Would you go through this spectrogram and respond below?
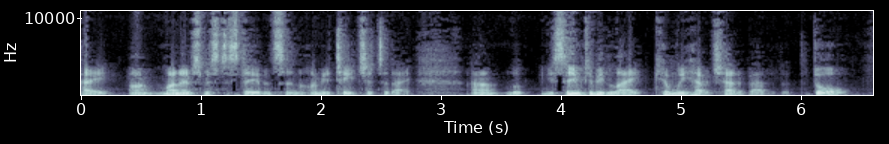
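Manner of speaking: ordinary talk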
